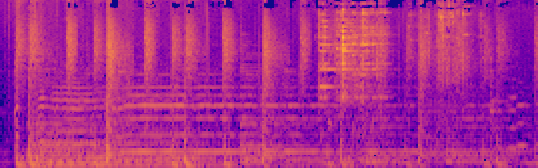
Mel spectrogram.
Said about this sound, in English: Somewhere between the dishwasher and the cupboard shelf, a wine glass breaks. Maybe I swing wide and tap the counter edge. Maybe it's slippery and I just drop it. By the time I sweep up the pieces, I don't even remember.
